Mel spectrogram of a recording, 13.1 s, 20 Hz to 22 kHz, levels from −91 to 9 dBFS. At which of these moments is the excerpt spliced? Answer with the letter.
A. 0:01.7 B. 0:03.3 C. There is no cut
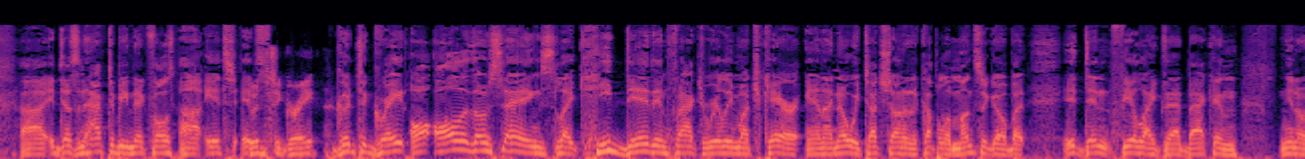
A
